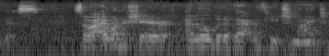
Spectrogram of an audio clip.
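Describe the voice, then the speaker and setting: In a South African accent, a woman talks at a fairly quick pace with monotone, flat intonation, amid audible room echo and noticeable background noise. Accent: non-Southern, South African. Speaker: anthropologist. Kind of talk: public talk. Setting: event with live audience.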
